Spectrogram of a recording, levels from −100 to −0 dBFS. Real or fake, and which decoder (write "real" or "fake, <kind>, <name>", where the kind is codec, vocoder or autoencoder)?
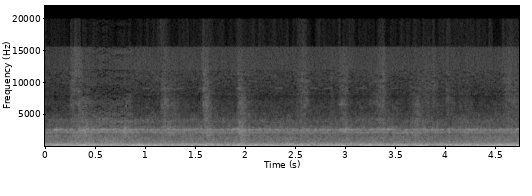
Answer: real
